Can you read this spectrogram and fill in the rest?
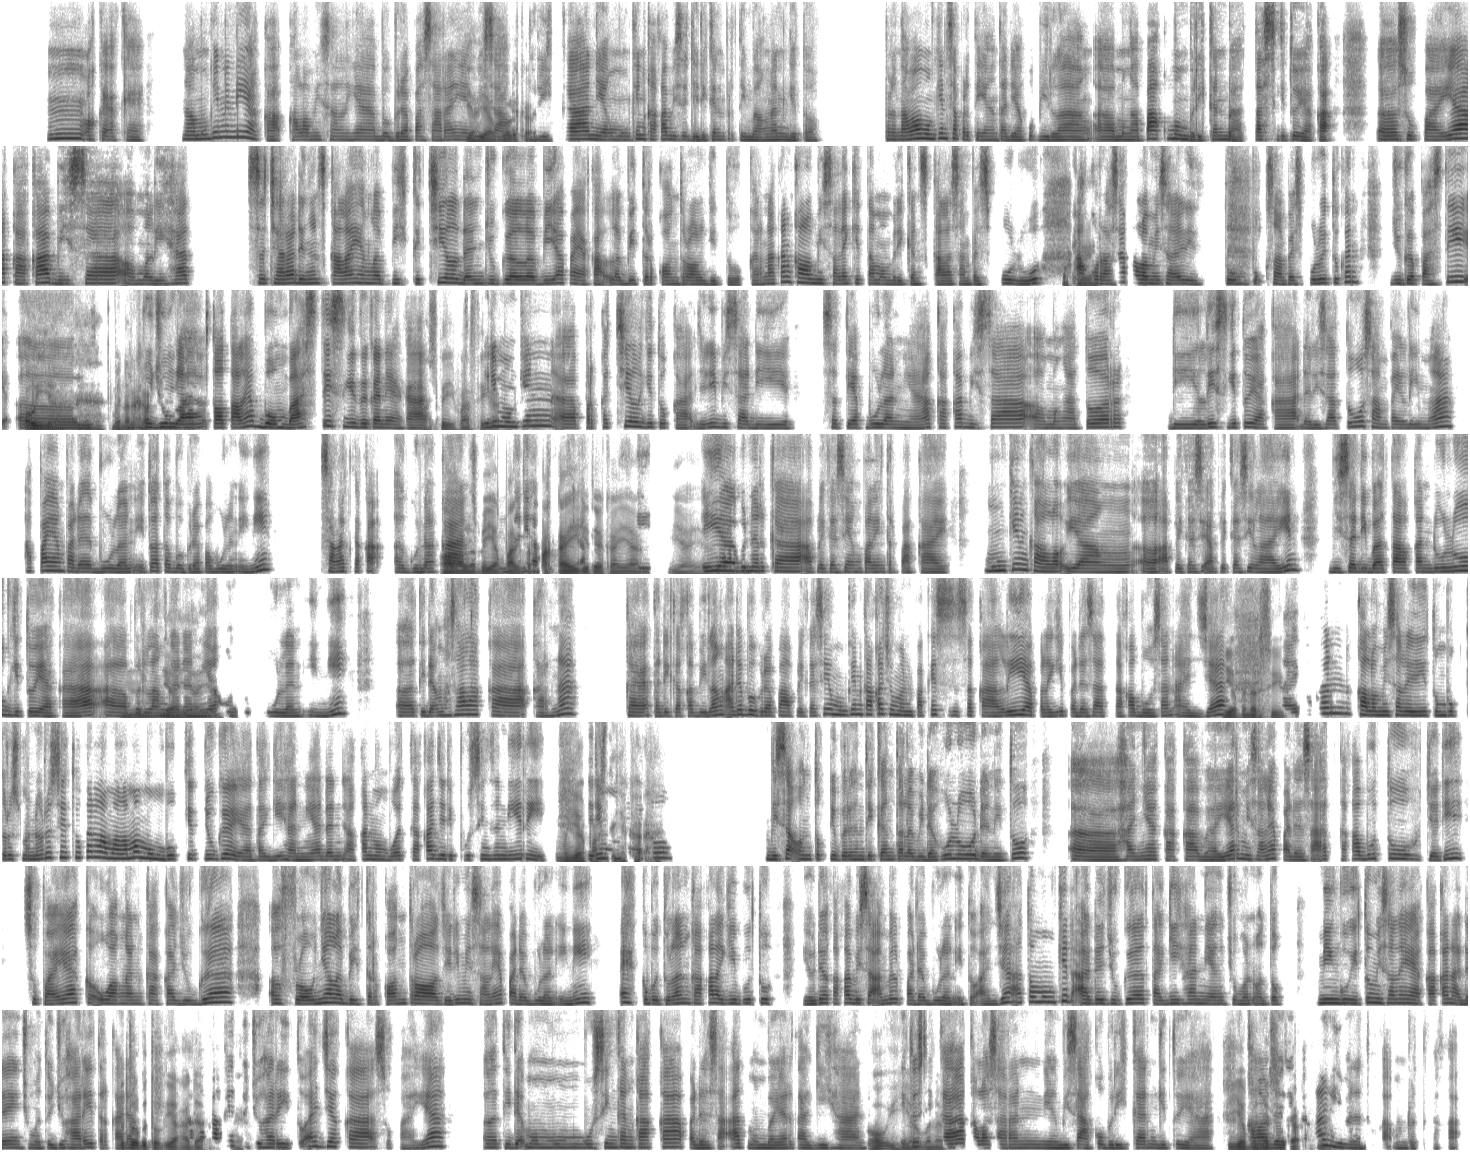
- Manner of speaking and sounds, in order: other background noise; chuckle; tapping; chuckle; in English: "flow-nya"; "memusingkan" said as "memumusingkan"
- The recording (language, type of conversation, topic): Indonesian, advice, Bagaimana cara menentukan apakah saya perlu menghentikan langganan berulang yang menumpuk tanpa disadari?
